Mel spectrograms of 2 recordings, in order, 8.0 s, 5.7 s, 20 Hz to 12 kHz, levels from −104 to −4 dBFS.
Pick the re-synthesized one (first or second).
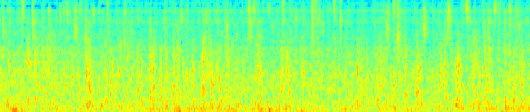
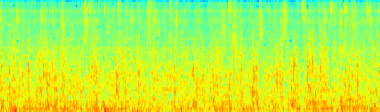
first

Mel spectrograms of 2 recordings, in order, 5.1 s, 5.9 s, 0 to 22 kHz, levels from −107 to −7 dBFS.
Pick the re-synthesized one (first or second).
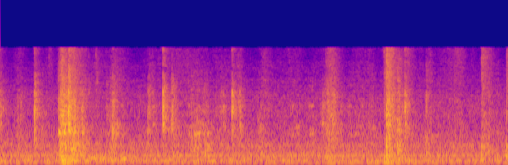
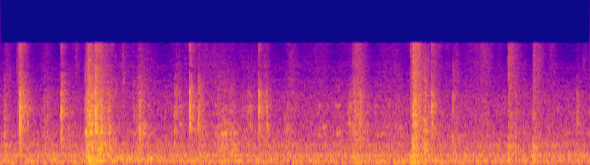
first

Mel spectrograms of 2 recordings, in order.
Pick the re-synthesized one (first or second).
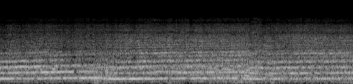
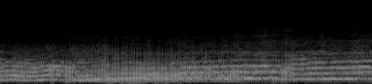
second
